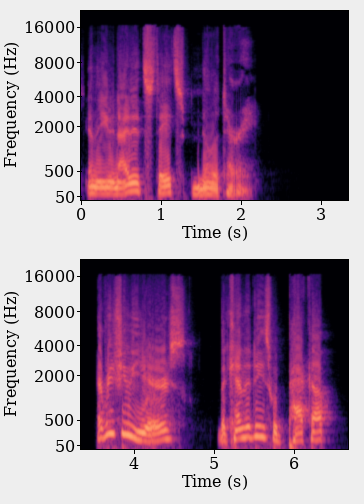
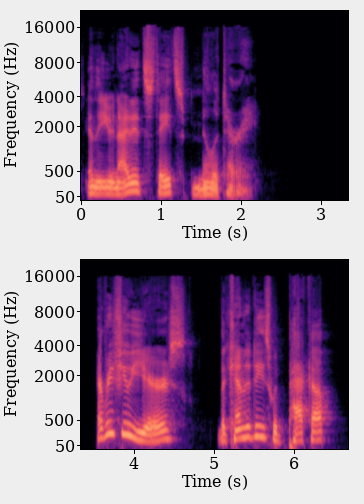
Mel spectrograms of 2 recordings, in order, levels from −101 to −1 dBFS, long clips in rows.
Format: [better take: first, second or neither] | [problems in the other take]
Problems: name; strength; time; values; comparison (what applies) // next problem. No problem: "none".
second | distortion; slight; 9% of the sound clipped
